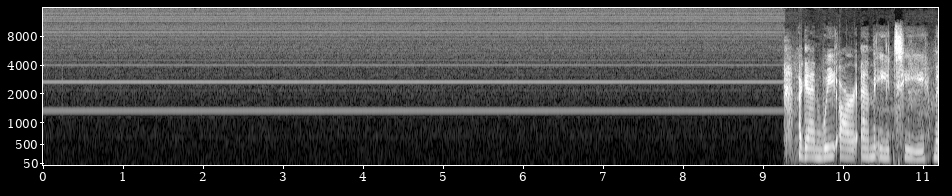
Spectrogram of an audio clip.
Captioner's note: silence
